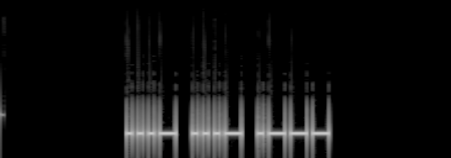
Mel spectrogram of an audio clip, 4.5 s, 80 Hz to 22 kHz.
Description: Morse code, heard as a keyed tone, about 22 wpm, 700 Hz. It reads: VVJ
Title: Three Challenging Letter-Number Combinations 22wpm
